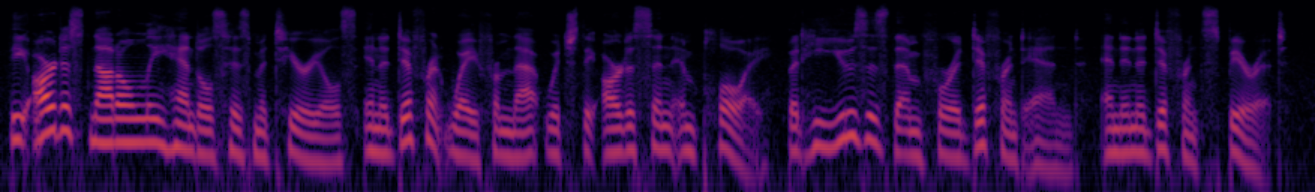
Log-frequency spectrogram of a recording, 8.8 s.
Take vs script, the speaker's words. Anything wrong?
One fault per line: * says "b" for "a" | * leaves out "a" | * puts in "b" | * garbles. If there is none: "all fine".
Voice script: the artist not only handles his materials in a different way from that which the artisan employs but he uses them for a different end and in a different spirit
* says "employ" for "employs"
